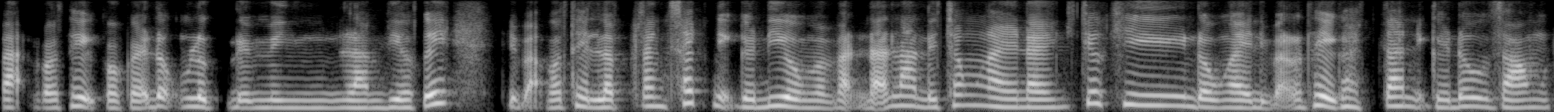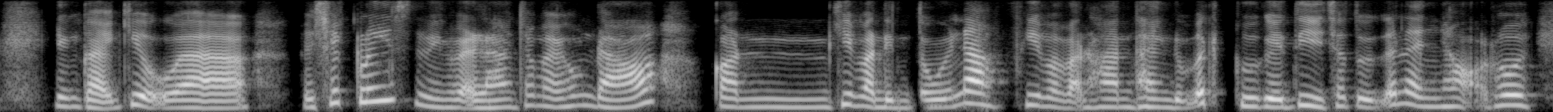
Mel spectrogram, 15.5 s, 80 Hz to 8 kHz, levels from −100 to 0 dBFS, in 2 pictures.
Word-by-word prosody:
Bạn 205 Hz, -, 0 dB
có 190 Hz, 0 st, -1 dB
thể 230 Hz, +2 st, +1 dB
có 190 Hz, -, -1 dB
cái 185 Hz, 0 st, -1 dB
động 220 Hz, -, -2 dB
lực 220 Hz, -2 st, +2 dB
để 190 Hz, -1 st, -4 dB
mình 195 Hz, 0 st, -6 dB
làm 190 Hz, 0 st, 0 dB
việc 200 Hz, -1 st, 0 dB
ấy 280 Hz, +4 st, +6 dB, 0.3 s
thì 435 Hz, -, -5 dB
bạn -, -, -3 dB
có 200 Hz, -, -1 dB
thể 235 Hz, +2 st, -2 dB
lập 205 Hz, 0 st, +2 dB
danh 240 Hz, 0 st, 0 dB
sách 315 Hz, +2 st, -1 dB
những 235 Hz, -, -3 dB
cái 210 Hz, -2 st, +1 dB
điều 230 Hz, +1 st, +4 dB
mà 190 Hz, -1 st, -4 dB
bạn -, -, -2 dB
đã -, -, +4 dB
làm 245 Hz, -2 st, 0 dB
được 205 Hz, -, -1 dB
trong 265 Hz, +4 st, -5 dB
ngày 220 Hz, -3 st, +2 dB
này. 205 Hz, 0 st, +2 dB
Trước 310 Hz, -1 st, -2 dB
khi 260 Hz, -4 st, 0 dB
đầu 210 Hz, -3 st, +1 dB
ngày 195 Hz, -1 st, +2 dB
thì 185 Hz, -, -6 dB
bạn -, -, -3 dB
có -, -, -4 dB
thể 240 Hz, 0 st, +6 dB
gạch 220 Hz, 0 st, -3 dB
ra 240 Hz, 0 st, +3 dB
những 220 Hz, -3 st, -8 dB
cái 200 Hz, -, -5 dB
đầu 230 Hz, +1 st, 0 dB
dòng, 200 Hz, 0 st, 0 dB, 0.3 s
những 230 Hz, -2 st, -4 dB
cái 190 Hz, -5 st, +3 dB
kiểu, 235 Hz, +8 st, +1 dB
à, 190 Hz, -2 st, +5 dB, 0.3 s
cái 210 Hz, -, -5 dB
checklist 345 Hz, -, 0 dB
mình 220 Hz, -5 st, -5 dB
phải 200 Hz, -, +2 dB
làm 195 Hz, +2 st, 0 dB
trong 260 Hz, +4 st, -10 dB
ngày 215 Hz, -, -1 dB
hôm 250 Hz, +3 st, -7 dB
đó. 210 Hz, +7 st, +4 dB, 0.3 s
Còn 220 Hz, -2 st, 0 dB, 0.4 s
khi 285 Hz, -, -1 dB
mà 230 Hz, -3 st, +3 dB
đến 195 Hz, -2 st, -4 dB
tối 200 Hz, +2 st, -2 dB
nào, 290 Hz, -1 st, +7 dB
khi 265 Hz, -2 st, -2 dB
mà 215 Hz, -, -3 dB
bạn 180 Hz, -, -1 dB
hoàn 215 Hz, -1 st, -1 dB
thành 215 Hz, -2 st, -2 dB
được 195 Hz, -, -4 dB
bất 295 Hz, 0 st, +1 dB
cứ 235 Hz, -3 st, -1 dB
cái 215 Hz, -2 st, +4 dB
gì 245 Hz, -4 st, +1 dB
cho 240 Hz, -, -6 dB
dù 210 Hz, -, 0 dB
rất 280 Hz, -, 0 dB
là 280 Hz, -, +1 dB
nhỏ 225 Hz, 0 st, -4 dB
thôi 265 Hz, 0 st, +4 dB
215 Hz, 305 wpm, -24 LUFS, 200-250 Hz, 0.4 s, nào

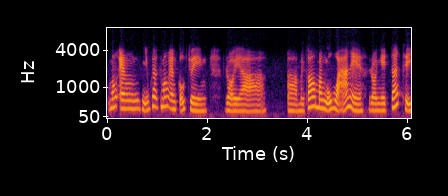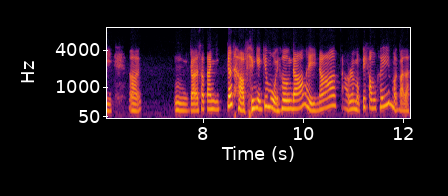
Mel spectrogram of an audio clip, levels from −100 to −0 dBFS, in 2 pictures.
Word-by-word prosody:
món 260 Hz, +3 st, -2 dB
ăn, 235 Hz, -2 st, +2 dB
những 205 Hz, -1 st, -3 dB
cái 290 Hz, +2 st, 0 dB
cái 280 Hz, -, -4 dB
món 295 Hz, +1 st, +1 dB
ăn 230 Hz, -6 st, +1 dB
cổ 215 Hz, -1 st, -2 dB
truyền. 185 Hz, -6 st, 0 dB, 0.4 s
Rồi, 180 Hz, -2 st, 0 dB
à, 170 Hz, -1 st, -3 dB, 0.5 s
ờ, 180 Hz, +3 st, -4 dB
mình 180 Hz, +1 st, -6 dB
có 275 Hz, +8 st, +4 dB
mâm 255 Hz, -4 st, +2 dB
ngũ 200 Hz, -1 st, +3 dB
quả 245 Hz, +4 st, +3 dB
nè. 185 Hz, -8 st, 0 dB
Rồi 195 Hz, -1 st, -2 dB
ngày 190 Hz, 0 st, -1 dB
Tết 285 Hz, +7 st, +4 dB
thì, 185 Hz, -8 st, -1 dB, 0.3 s
ờ, -, -, -2 dB, 0.7 s
ừm, 190 Hz, -2 st, -4 dB
gọi 185 Hz, -, +3 dB
là, -, -, +1 dB
sao 220 Hz, +4 st, -2 dB
ta, 230 Hz, -, +5 dB, 0.3 s
kết 320 Hz, +3 st, +8 dB
hợp 190 Hz, -1 st, +4 dB
những 235 Hz, +2 st, +5 dB
những 240 Hz, -3 st, +2 dB
cái 305 Hz, -, +1 dB
mùi 245 Hz, -9 st, +2 dB
hương 235 Hz, +3 st, +2 dB
đó 245 Hz, +7 st, +2 dB
thì 190 Hz, -5 st, 0 dB
nó 255 Hz, -, 0 dB, 0.2 s
tạo 225 Hz, -3 st, -8 dB
ra 225 Hz, +2 st, -1 dB
một 215 Hz, -3 st, -2 dB
cái 275 Hz, -, -3 dB
không 250 Hz, -2 st, -1 dB
khí 285 Hz, +8 st, -2 dB
mà, 310 Hz, -, -2 dB
gọi -, -, -4 dB
là, -, -, -6 dB
225 Hz, 230 wpm, -21 LUFS, 185-260 Hz, 0.7 s, kết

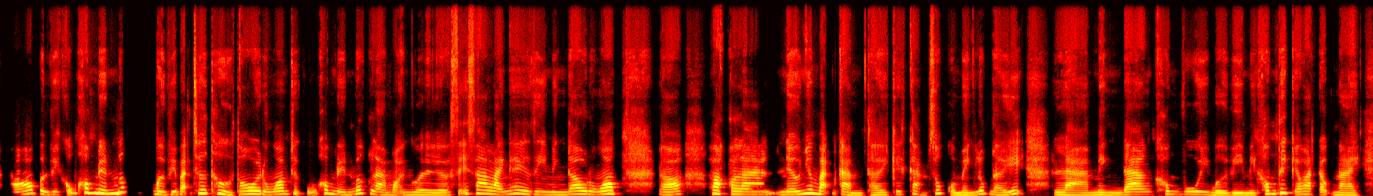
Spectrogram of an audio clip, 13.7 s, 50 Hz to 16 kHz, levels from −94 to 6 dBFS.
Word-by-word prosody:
Đó, 295 Hz, -5 st, +4 dB
bởi -, -, +1 dB
vì 215 Hz, -, -6 dB
cũng 220 Hz, -, -4 dB
không 355 Hz, -1 st, +5 dB
đến 300 Hz, -3 st, +6 dB
mức 340 Hz, +5 st, +7 dB, 0.3 s
bởi 225 Hz, -1 st, 0 dB
vì 220 Hz, -, -1 dB
bạn 220 Hz, -, +1 dB
chưa 305 Hz, -1 st, +4 dB
thử 280 Hz, -6 st, +1 dB
thôi, 255 Hz, +2 st, +2 dB
đúng 220 Hz, -2 st, -3 dB
không? 245 Hz, +1 st, +2 dB
Chứ -, -, -3 dB
cũng -, -, -7 dB
không 300 Hz, -6 st, -1 dB
đến 210 Hz, -2 st, -6 dB
mức 290 Hz, +2 st, -2 dB
là 215 Hz, -6 st, 0 dB
mọi 190 Hz, 0 st, -5 dB
người 190 Hz, -2 st, -3 dB
sẽ 245 Hz, -, -4 dB
xa 285 Hz, 0 st, +2 dB
lánh 240 Hz, -3 st, 0 dB
hay 275 Hz, -2 st, -2 dB
gì 225 Hz, -2 st, -7 dB
mình 200 Hz, -1 st, -5 dB
đâu, 245 Hz, +3 st, +1 dB
đúng 230 Hz, -2 st, -5 dB
không? 265 Hz, +2 st, +8 dB, 0.4 s
Đó, 210 Hz, +2 st, +1 dB, 0.3 s
hoặc 270 Hz, -2 st, +6 dB
là 225 Hz, -1 st, +1 dB, 0.3 s
nếu 220 Hz, +1 st, 0 dB
như 300 Hz, +4 st, +5 dB
bạn 255 Hz, -3 st, +4 dB
cảm 160 Hz, 0 st, +1 dB
thấy 180 Hz, 0 st, -5 dB
cái 230 Hz, -, -7 dB
cảm 255 Hz, -, -4 dB
xúc 295 Hz, -, -2 dB
của 175 Hz, -, -3 dB
mình 175 Hz, +1 st, -2 dB
lúc 265 Hz, +1 st, -2 dB
đấy 195 Hz, -2 st, -3 dB
ấy 265 Hz, -, -3 dB, 0.3 s
là 185 Hz, -2 st, +1 dB
mình 180 Hz, 0 st, -4 dB
đang 220 Hz, +2 st, +3 dB
không 235 Hz, -2 st, -7 dB
vui 225 Hz, -1 st, -4 dB
bởi 165 Hz, -2 st, -1 dB
vì 170 Hz, 0 st, +2 dB
mình 170 Hz, 0 st, -3 dB
không 260 Hz, 0 st, 0 dB
thích 335 Hz, +3 st, +5 dB
cái 215 Hz, -, -4 dB
hoạt 230 Hz, -1 st, -1 dB
động 205 Hz, -, -3 dB
này, 175 Hz, -2 st, -2 dB
225 Hz, 270 wpm, -22 LUFS, 195-265 Hz, 0.4 s, không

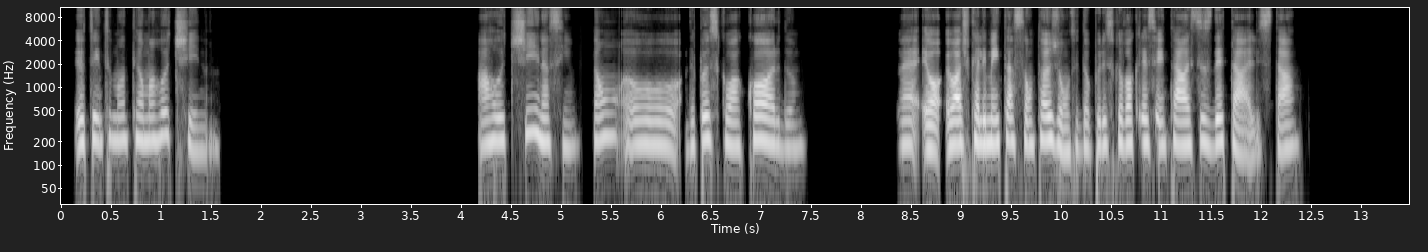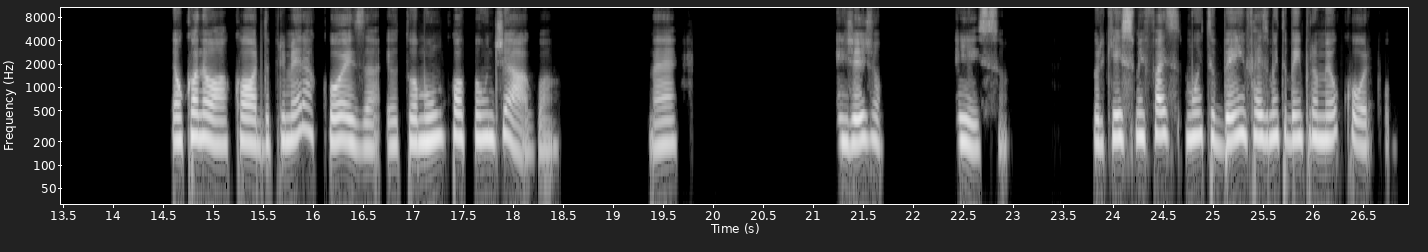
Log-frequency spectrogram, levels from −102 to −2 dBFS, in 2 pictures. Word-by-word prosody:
Eu 190 Hz, -, +1 dB
tento 210 Hz, +2 st, -3 dB
manter 210 Hz, +1 st, -3 dB
uma 205 Hz, 0 st, 0 dB
rotina. 175 Hz, -8 st, -5 dB, 2.6 s
A 180 Hz, -, 0 dB
rotina, 205 Hz, +3 st, 0 dB
assim, 175 Hz, -2 st, -8 dB
então, 220 Hz, +3 st, -2 dB
o 180 Hz, -1 st, -1 dB
depois 200 Hz, +6 st, -1 dB
que 195 Hz, -, -8 dB
eu -, -, +3 dB
acordo 175 Hz, -2 st, +2 dB, 1.0 s
né, 185 Hz, 0 st, -1 dB
eu 165 Hz, -1 st, +5 dB
a -, -, +2 dB
eu 180 Hz, -, +3 dB
acho 185 Hz, 0 st, +7 dB
que 200 Hz, -, 0 dB
a -, -, +6 dB
alimentação 190 Hz, 0 st, +1 dB
tá 205 Hz, +2 st, +3 dB
junto, 170 Hz, -4 st, -2 dB
então, 170 Hz, -1 st, -5 dB
por 180 Hz, -, -4 dB
isso 185 Hz, -, -3 dB
que -, -, -2 dB
eu -, -, +1 dB
vou 190 Hz, -, +5 dB
acrescentar 185 Hz, -1 st, +2 dB
esses 190 Hz, 0 st, -3 dB
detalhes, 195 Hz, -4 st, 0 dB
tá. 165 Hz, +3 st, 0 dB, 2.3 s
Eu 205 Hz, -, +3 dB
quando 230 Hz, +1 st, +4 dB
eu 210 Hz, -2 st, +5 dB
acordo, 190 Hz, 0 st, +2 dB
primeira 230 Hz, +9 st, -2 dB
coisa, 195 Hz, -5 st, 0 dB
eu 180 Hz, +1 st, -5 dB
tomo 200 Hz, +2 st, +2 dB
um 225 Hz, +2 st, +3 dB
copão 225 Hz, -1 st, 0 dB
de 220 Hz, +3 st, -2 dB
água, 120 Hz, -, -4 dB, 0.9 s
né. 185 Hz, +2 st, -3 dB, 1.6 s
Em 200 Hz, -, 0 dB
jejum. 205 Hz, +1 st, +1 dB, 0.8 s
Isso. 175 Hz, -5 st, -1 dB, 0.9 s
Porque 195 Hz, +3 st, -2 dB
isso 225 Hz, -2 st, +3 dB
me 230 Hz, -, +4 dB
faz 240 Hz, -1 st, 0 dB
muito 225 Hz, 0 st, 0 dB
bem, 205 Hz, +6 st, +3 dB
faz 225 Hz, -1 st, +1 dB
muito 230 Hz, +1 st, 0 dB
bem 220 Hz, +1 st, +1 dB
para 225 Hz, +1 st, -2 dB
o 215 Hz, -, +2 dB
meu 215 Hz, +3 st, +1 dB
corpo, 185 Hz, -10 st, -6 dB
195 Hz, 140 wpm, -23 LUFS, 180-215 Hz, 2.6 s, acho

